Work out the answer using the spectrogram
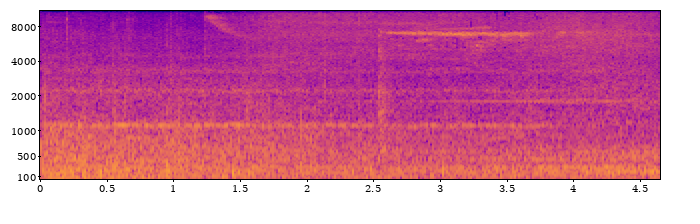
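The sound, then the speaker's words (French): A train pulls in at a station platform with a constant heavy rumble of wheels on rails, high thin metallic wheel squeals rising above it now and then, and no voices. “Il ne faut qu'une trentaine de minutes à mon train pour parcourir le trajet entre Belfort et le cœur de la joie”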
